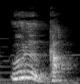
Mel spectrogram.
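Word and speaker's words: 砂川: はい、砂に川と書いてウルカと読みます。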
